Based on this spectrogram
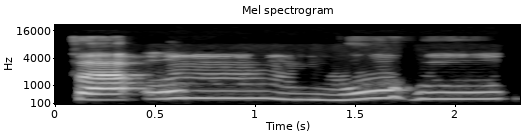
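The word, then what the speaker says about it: فَأُمُّهُ: फउम्मुहु, फउम्मुहु, फउम्मु, meme पर गुन्ना होगा। उम्मु, फउम्मुहु हाविया, हाविया, हा हुरूफे हलकी है, डीप थ्रोट से अदा होगा।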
